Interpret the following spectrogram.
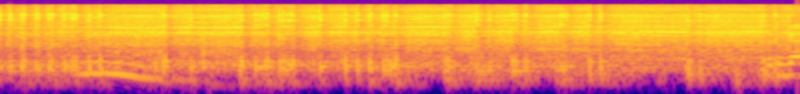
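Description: Electric hand mixer running at a steady speed, its beaters whisking a batter of sugar, flour and margarine in a glass bowl, with a high, even motor whine over the whirr of the beaters.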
